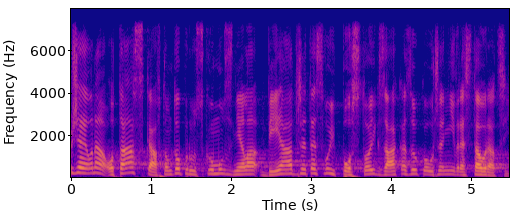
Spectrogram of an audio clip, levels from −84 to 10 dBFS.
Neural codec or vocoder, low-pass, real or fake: none; 7.2 kHz; real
